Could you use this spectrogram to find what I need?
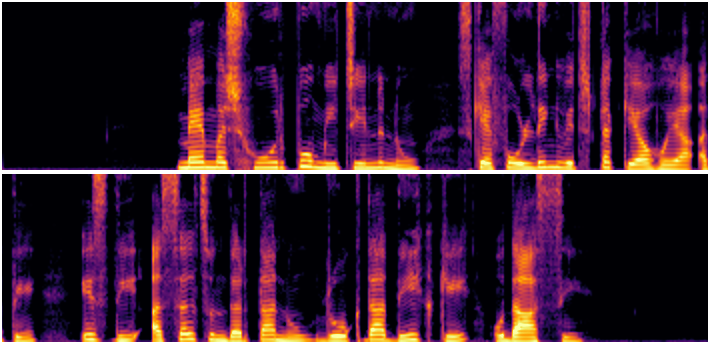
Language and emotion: Punjabi, sad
